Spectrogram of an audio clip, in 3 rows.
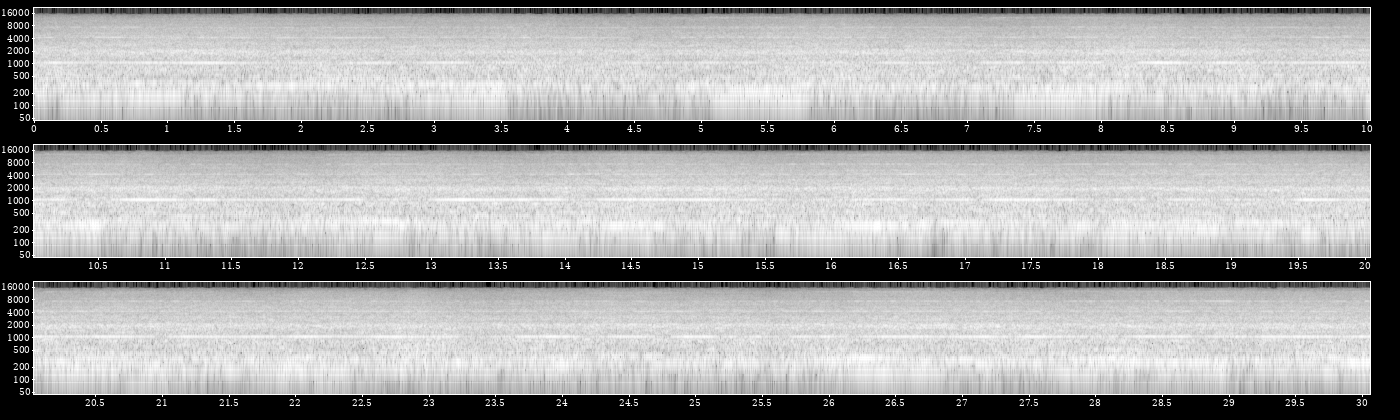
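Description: Dyson V6 Absolute cordless stick vacuum running continuously with its motorised floor head on carpet: a steady rush of air with a high motor whine over it.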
